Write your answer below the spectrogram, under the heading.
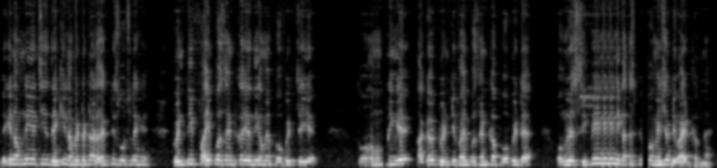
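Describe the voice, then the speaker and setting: A man's voice: sits high, quick pace, darkish tone. A young man with an Indian accent and a sore throat, teaching a math lesson in a coaxing way and calling his students children.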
